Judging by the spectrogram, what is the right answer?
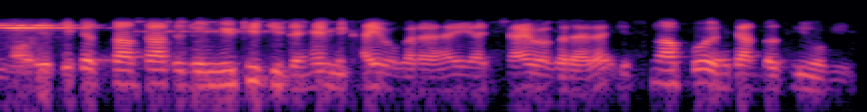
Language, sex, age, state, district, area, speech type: Urdu, male, 18-30, Bihar, Purnia, rural, conversation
